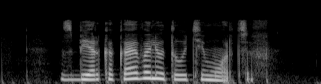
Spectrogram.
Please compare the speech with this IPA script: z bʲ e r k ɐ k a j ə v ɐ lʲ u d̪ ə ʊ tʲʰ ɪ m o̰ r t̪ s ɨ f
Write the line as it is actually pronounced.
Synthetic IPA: z bʲ e r k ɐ k a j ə v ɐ lʲ u t̪ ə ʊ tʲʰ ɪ m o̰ r t̪ s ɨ f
